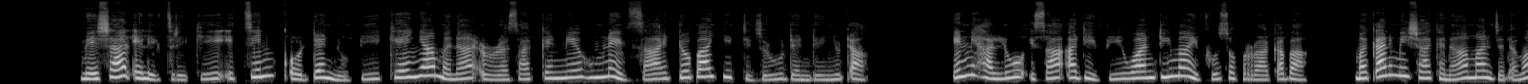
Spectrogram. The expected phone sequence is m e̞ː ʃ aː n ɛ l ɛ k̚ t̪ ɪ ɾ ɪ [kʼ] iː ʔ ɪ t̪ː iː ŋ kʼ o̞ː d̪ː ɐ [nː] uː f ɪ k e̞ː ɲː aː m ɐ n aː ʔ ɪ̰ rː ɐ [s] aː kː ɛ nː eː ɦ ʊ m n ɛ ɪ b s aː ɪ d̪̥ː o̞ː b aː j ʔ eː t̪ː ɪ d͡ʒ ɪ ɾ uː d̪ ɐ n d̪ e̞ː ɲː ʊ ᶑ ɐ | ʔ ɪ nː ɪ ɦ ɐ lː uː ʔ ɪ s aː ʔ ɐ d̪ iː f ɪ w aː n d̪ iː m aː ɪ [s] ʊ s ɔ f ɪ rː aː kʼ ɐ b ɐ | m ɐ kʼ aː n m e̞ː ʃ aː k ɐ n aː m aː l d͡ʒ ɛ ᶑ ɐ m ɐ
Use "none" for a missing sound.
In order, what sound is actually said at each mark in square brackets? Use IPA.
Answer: k, nː, s, f

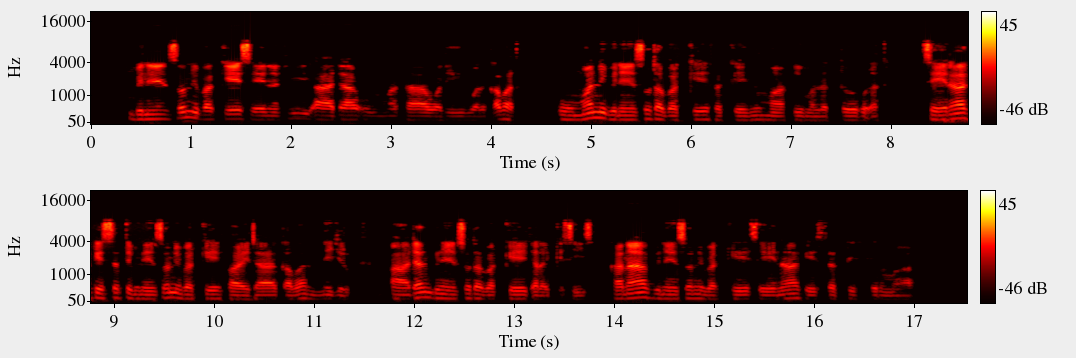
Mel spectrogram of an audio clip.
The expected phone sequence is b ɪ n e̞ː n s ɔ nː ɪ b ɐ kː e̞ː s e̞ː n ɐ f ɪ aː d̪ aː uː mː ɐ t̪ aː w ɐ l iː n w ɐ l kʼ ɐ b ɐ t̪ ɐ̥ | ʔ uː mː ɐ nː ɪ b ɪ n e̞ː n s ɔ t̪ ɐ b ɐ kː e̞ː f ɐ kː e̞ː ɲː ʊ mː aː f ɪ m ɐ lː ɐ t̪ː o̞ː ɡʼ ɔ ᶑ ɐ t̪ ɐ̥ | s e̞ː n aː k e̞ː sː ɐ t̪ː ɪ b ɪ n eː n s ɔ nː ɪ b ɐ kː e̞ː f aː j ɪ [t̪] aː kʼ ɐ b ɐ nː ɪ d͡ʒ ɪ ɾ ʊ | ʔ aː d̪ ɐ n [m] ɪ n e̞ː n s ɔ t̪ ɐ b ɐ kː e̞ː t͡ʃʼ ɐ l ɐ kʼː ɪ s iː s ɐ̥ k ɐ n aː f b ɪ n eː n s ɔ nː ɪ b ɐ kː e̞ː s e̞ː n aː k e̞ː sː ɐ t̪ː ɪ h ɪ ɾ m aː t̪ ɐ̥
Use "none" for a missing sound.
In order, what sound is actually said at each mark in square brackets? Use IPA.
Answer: d̪, b

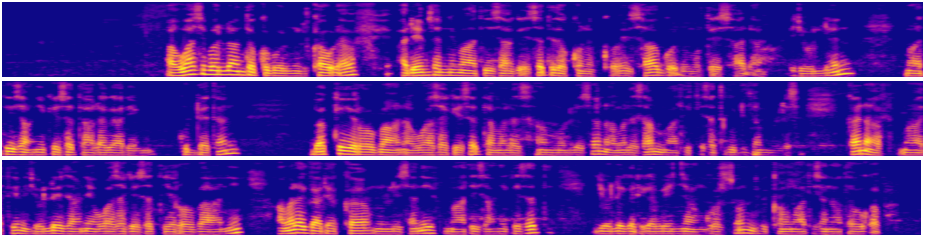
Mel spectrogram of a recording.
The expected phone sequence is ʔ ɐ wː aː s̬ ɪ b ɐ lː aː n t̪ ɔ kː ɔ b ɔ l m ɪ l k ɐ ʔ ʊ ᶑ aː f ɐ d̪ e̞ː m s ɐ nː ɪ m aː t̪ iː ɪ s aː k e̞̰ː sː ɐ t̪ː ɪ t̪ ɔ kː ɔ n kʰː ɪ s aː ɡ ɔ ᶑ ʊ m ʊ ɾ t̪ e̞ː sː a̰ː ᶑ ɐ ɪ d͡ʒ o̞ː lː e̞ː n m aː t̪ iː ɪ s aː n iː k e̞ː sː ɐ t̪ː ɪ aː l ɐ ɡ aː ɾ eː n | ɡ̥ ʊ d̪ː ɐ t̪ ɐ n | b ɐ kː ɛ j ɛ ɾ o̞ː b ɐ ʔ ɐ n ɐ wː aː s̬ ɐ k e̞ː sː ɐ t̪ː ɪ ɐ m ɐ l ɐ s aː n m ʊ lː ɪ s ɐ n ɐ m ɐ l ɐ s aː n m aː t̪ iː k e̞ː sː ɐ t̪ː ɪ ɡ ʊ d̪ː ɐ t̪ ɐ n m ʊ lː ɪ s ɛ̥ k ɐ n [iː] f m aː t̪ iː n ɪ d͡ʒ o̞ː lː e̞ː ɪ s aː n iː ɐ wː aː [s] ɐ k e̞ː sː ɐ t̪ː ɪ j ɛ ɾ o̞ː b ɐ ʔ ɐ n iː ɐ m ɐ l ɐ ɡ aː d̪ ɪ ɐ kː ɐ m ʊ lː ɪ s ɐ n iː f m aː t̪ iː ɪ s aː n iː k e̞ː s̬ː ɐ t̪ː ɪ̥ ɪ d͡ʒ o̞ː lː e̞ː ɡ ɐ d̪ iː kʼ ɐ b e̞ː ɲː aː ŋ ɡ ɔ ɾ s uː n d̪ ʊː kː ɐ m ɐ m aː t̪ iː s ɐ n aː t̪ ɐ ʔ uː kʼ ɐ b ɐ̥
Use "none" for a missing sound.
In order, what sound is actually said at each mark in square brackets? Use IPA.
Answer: aː, s

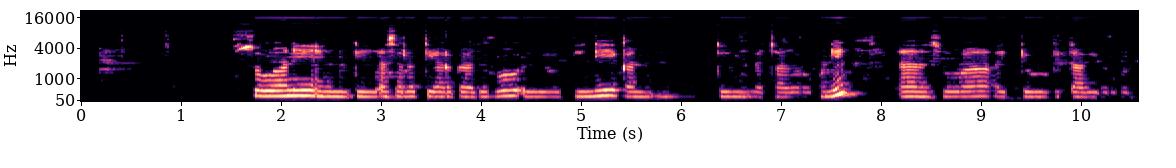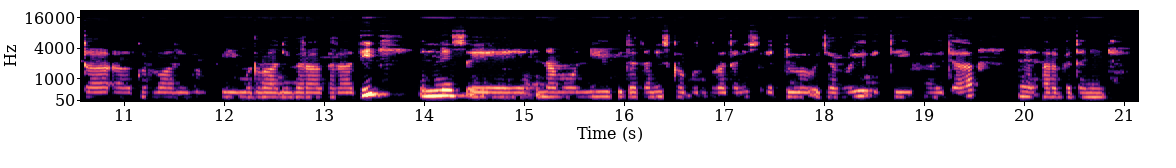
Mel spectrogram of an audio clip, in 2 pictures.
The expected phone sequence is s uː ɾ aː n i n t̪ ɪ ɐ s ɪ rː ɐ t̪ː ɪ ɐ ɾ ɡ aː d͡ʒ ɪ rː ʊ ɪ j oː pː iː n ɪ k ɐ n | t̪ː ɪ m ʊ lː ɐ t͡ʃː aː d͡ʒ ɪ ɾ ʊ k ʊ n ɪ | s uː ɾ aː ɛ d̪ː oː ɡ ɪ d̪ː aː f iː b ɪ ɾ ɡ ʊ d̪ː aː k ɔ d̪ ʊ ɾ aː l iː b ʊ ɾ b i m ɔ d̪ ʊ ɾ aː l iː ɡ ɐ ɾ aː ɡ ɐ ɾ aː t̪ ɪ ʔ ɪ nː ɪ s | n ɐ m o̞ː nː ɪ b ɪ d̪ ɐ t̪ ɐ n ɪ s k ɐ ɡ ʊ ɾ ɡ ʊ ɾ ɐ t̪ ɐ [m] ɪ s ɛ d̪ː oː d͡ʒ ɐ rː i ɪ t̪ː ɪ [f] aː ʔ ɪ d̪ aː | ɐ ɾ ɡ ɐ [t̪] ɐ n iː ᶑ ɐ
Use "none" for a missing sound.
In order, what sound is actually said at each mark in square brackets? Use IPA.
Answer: n, f, t̪

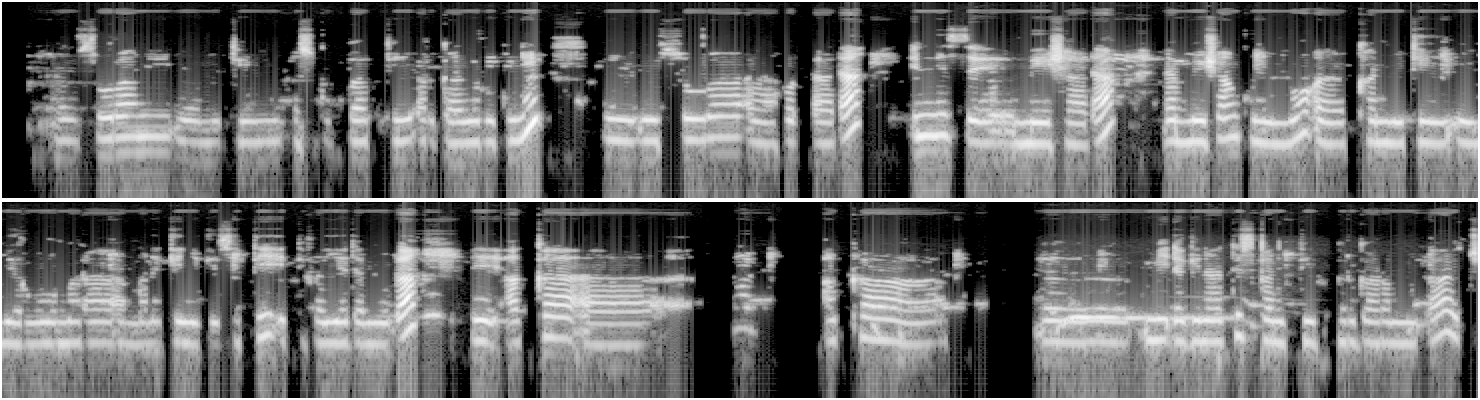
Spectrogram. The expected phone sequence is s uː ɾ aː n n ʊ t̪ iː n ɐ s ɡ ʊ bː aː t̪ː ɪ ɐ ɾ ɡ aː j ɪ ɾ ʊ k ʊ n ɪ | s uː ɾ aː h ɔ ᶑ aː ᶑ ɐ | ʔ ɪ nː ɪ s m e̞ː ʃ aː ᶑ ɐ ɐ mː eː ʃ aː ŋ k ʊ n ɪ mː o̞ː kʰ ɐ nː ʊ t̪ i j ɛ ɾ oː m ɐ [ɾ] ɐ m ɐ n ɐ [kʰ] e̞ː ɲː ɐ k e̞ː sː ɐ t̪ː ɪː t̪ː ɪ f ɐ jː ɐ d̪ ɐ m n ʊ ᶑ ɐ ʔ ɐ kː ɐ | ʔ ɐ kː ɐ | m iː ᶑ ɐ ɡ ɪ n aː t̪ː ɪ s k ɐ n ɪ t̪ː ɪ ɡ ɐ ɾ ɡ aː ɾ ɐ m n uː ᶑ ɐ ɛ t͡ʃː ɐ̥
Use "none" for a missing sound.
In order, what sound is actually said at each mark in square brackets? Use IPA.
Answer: ɾ, k

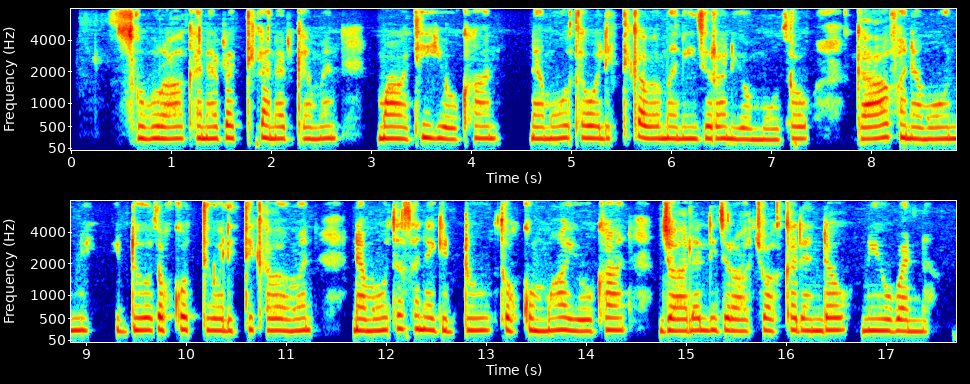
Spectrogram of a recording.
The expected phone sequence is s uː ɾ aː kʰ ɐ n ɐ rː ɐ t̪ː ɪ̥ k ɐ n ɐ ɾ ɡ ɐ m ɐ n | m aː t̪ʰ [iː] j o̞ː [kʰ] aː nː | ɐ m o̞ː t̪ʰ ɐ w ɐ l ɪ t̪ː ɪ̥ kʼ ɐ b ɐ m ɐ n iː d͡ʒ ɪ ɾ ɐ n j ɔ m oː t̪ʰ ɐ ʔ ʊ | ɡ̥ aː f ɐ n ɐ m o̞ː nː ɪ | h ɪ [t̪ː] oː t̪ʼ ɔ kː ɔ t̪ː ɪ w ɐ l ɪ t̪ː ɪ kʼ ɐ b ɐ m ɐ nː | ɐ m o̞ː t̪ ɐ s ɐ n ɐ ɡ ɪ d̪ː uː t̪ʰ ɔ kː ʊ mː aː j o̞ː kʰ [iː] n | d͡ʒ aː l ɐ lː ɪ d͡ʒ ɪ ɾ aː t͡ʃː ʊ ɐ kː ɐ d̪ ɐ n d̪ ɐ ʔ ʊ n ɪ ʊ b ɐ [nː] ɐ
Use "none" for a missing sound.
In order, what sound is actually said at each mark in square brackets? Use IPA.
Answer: iː, kʰ, d̪ː, aː, nː

